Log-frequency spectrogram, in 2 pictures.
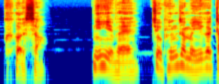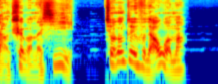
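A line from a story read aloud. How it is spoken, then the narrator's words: Calm faint smile. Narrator (Chinese): 龙宇只是淡淡一笑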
